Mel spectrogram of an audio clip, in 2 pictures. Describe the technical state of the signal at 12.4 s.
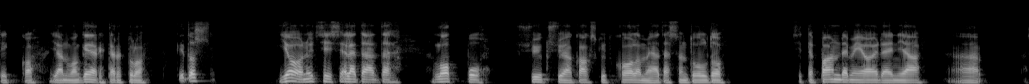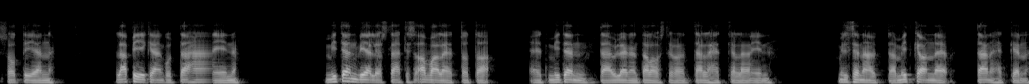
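At 12.4 s the signal is inside a gap from 12.26 to 12.44 s that sounds like a long network dropout, the likely cause. For about 155 ms the receiver stretches the last sound into a fading buzzy hiss, never reaching true silence, and then the speech resumes with roughly 150 ms of it simply missing. On a waveform this appears as a decaying, repetitive envelope. A spectrogram shows smeared, flattened bands under the G.722 path's 8 kHz ceiling before normal detail abruptly returns.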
